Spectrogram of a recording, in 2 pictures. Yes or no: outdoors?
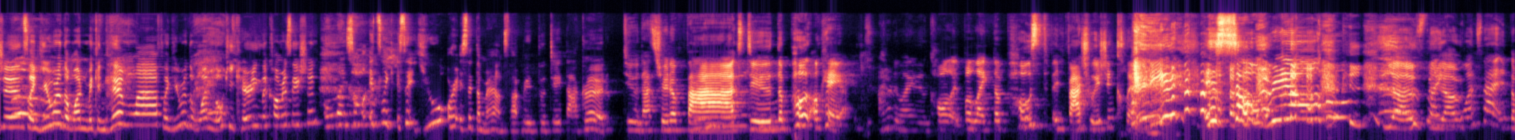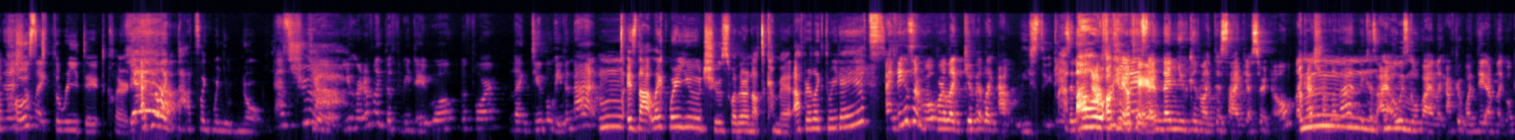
no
